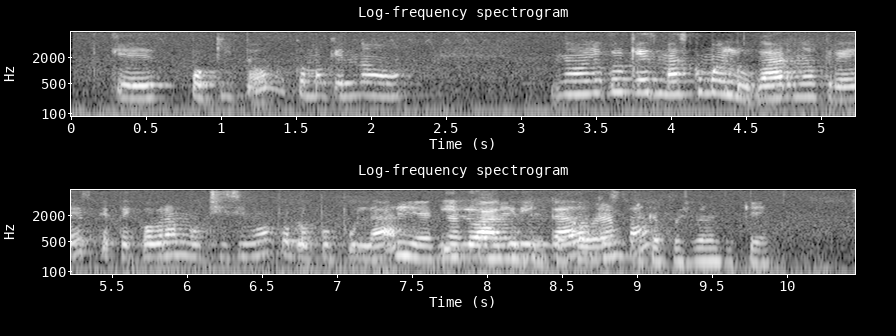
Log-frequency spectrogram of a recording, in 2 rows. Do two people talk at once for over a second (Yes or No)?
Yes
